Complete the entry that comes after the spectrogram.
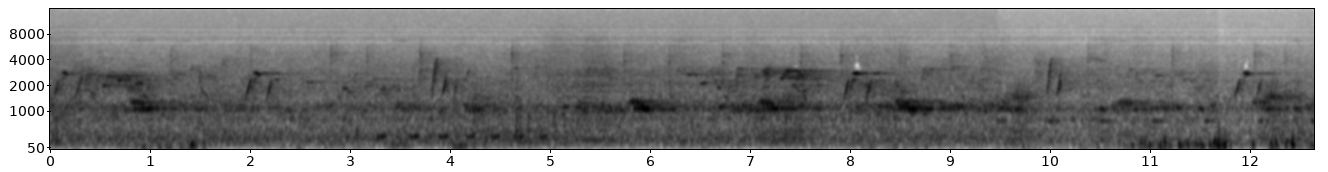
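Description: Wild birds calling in the forest: many short, sweeping whistled notes and chirps from several birds throughout, with a few soft low thumps near the end.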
